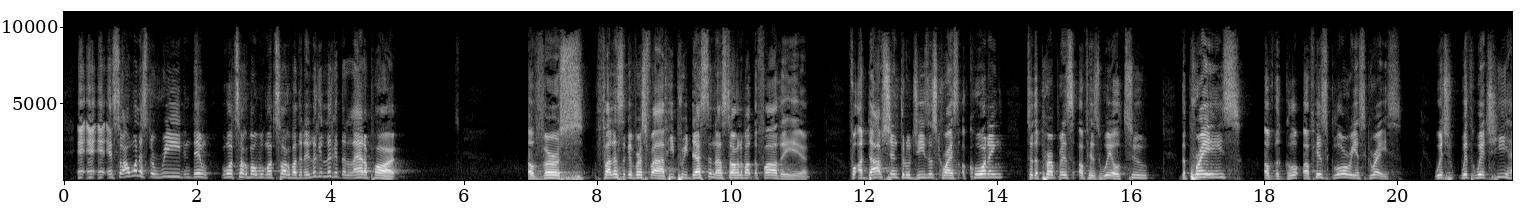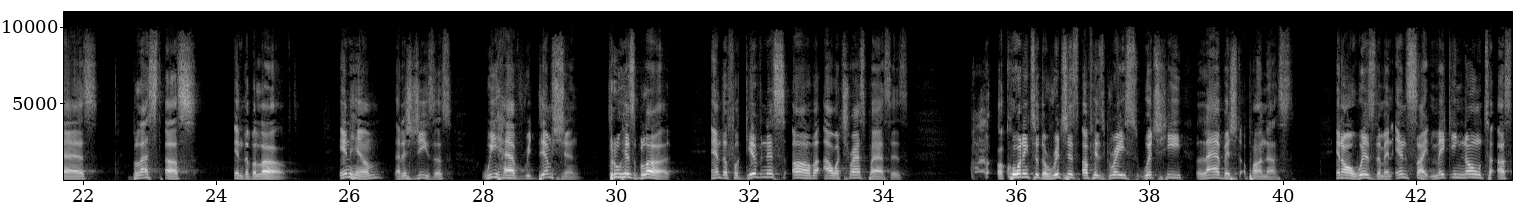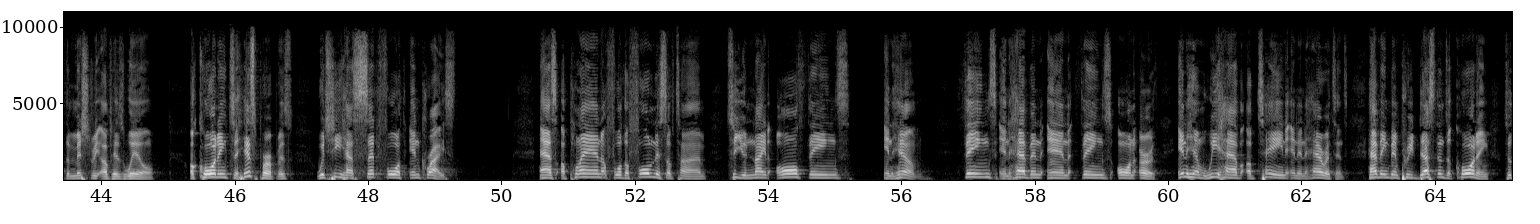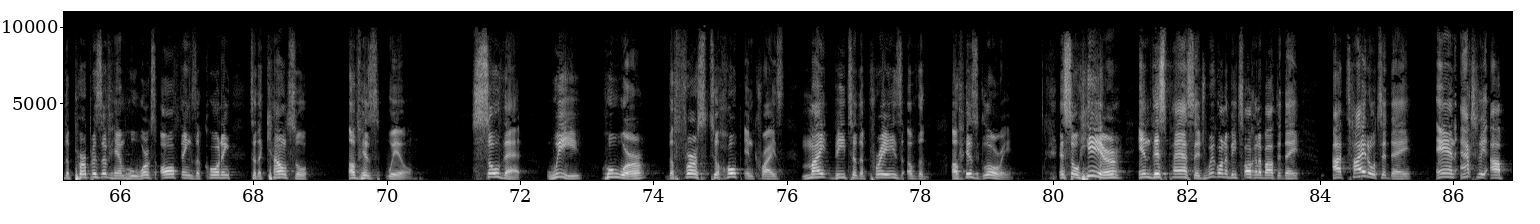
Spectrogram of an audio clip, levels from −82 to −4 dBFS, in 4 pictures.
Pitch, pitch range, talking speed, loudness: 185 Hz, 155-210 Hz, 150 wpm, -25 LUFS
